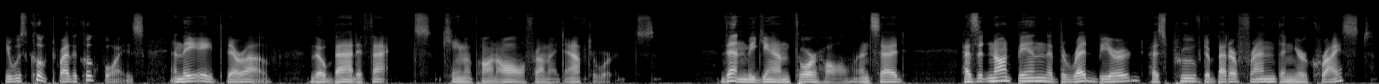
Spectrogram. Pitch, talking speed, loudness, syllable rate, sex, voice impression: 120 Hz, 175 wpm, -22 LUFS, 4.4 syllables/s, male, very masculine, very adult-like, old, very thick, slightly relaxed, powerful, slightly bright, soft, slightly muffled, fluent, raspy, cool, very intellectual, very sincere, calm, very mature, very friendly, very reassuring, very unique, elegant, wild, sweet, lively, kind, intense, slightly modest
